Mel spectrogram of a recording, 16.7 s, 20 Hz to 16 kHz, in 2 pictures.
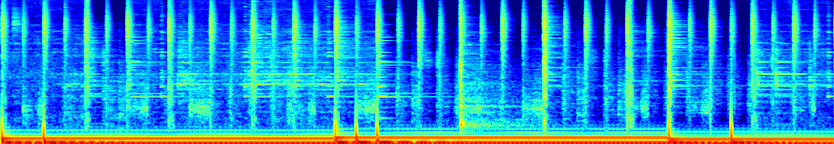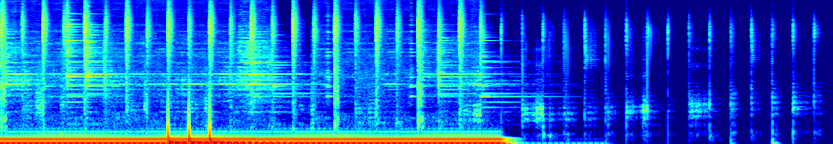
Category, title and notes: Instrument samples > Synths / Electronic
Chill Sub Minimal Space Beat with hat and kick Loop 72bpm
Subby triphop beat created in FL using vsts such as Borsta, Pendulate, and processed with Reaper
